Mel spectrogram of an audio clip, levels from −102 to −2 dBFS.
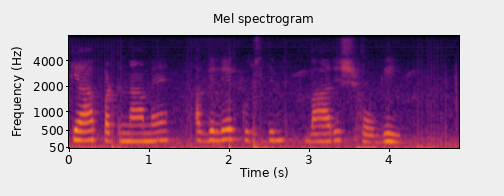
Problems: low volume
